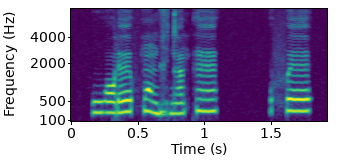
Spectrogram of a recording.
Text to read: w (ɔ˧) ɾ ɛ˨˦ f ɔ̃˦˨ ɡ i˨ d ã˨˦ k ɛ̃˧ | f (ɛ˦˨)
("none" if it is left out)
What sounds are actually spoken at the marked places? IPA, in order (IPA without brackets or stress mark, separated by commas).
ɔ˨, ɛ˧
